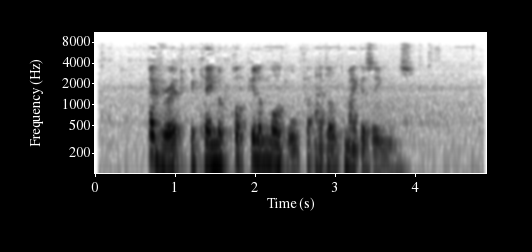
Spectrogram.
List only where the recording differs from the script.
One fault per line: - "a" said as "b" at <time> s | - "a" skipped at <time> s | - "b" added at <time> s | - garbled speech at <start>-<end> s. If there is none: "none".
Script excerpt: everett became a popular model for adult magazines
none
